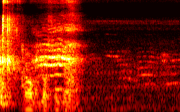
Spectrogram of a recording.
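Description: A man's brief wordless vocal sound, a hum or drawn-out murmur with a wavering pitch, lasting about a second. After it there is only faint kitchen room tone.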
